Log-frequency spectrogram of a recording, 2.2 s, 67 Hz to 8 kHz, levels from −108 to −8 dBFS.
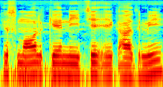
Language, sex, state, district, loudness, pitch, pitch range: Hindi, male, Bihar, Katihar, -16 LUFS, 125 Hz, 120-125 Hz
